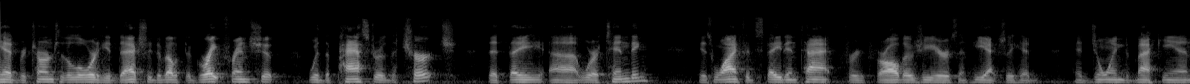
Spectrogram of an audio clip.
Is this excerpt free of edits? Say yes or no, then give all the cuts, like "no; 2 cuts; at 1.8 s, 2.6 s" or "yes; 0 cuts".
yes; 0 cuts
